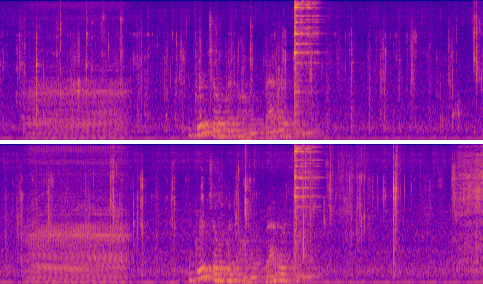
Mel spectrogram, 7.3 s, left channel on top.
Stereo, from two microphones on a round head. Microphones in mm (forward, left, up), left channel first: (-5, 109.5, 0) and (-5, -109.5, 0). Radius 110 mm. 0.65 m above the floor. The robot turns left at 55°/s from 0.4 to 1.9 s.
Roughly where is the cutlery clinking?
Left.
